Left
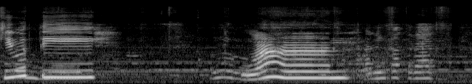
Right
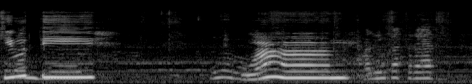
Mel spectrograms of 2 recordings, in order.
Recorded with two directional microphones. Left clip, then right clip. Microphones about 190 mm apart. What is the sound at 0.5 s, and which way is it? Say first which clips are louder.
Speech: left 1 dB; 30° right (ahead or behind).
